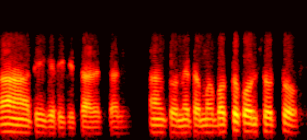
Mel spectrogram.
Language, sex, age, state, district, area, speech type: Marathi, male, 45-60, Maharashtra, Thane, rural, conversation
